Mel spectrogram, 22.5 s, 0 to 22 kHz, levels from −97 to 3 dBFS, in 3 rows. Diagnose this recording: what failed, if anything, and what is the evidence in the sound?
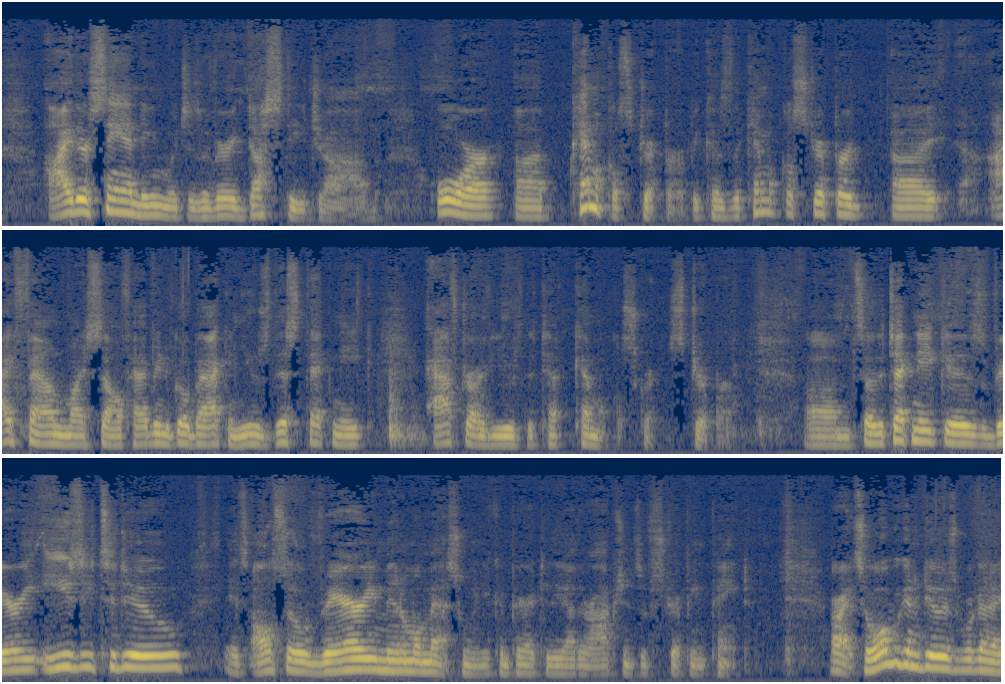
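Clock slip clicks from 0.17 s onward: faint ticks, about ten per second. Likely unsynchronised converter clocks roughly 200 ppm apart, slipping one sample each.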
